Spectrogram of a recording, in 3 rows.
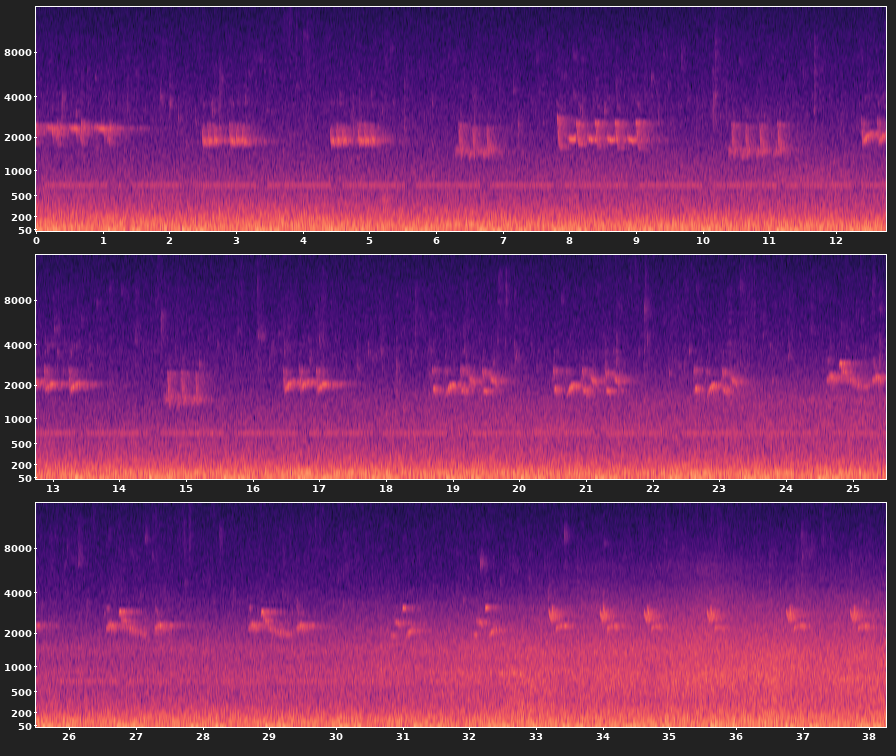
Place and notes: {
  "title": "london, 2006, saxophone busker, invisisci",
  "latitude": "51.51",
  "longitude": "-0.10",
  "altitude": "3",
  "timezone": "GMT+1"
}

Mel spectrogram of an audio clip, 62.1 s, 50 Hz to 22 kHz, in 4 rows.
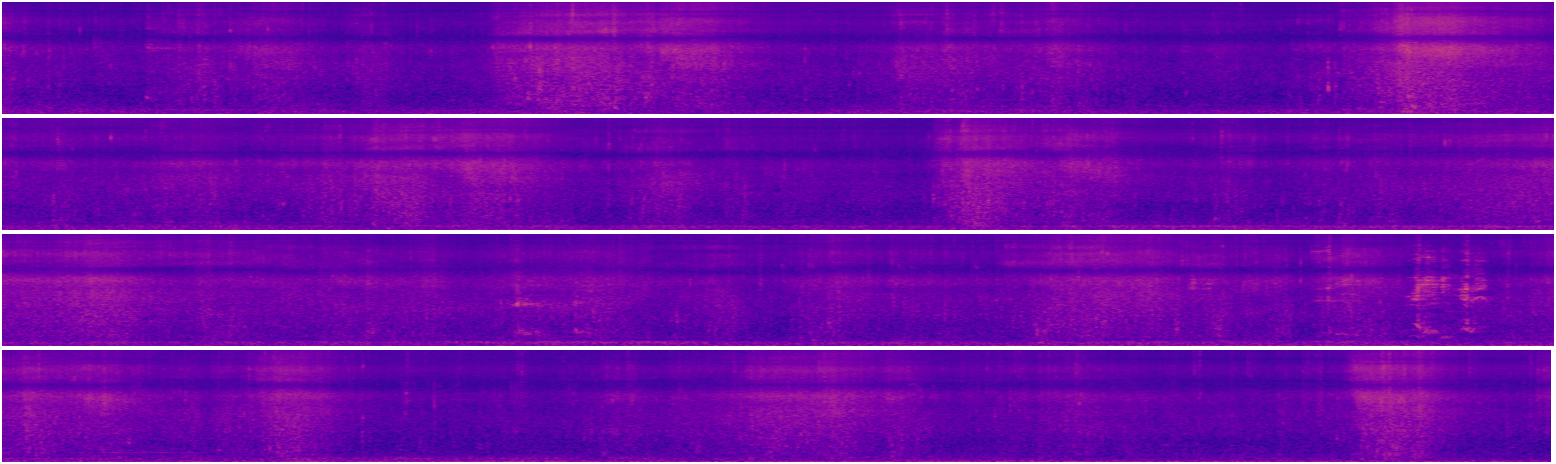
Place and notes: {
  "title": "六塊厝漁港, Tamsui Dist., New Taipei City - Small fishing port",
  "date": "2016-04-16 07:25:00",
  "description": "Small fishing port, Sound of the waves",
  "latitude": "25.24",
  "longitude": "121.45",
  "altitude": "3",
  "timezone": "Asia/Taipei"
}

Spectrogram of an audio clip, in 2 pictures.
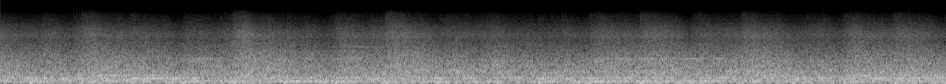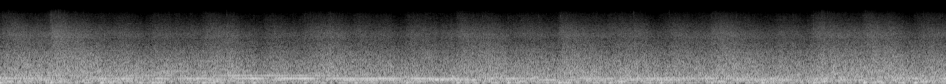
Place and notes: {
  "title": "Riesaer Str., Dresden, Deutschland - Kältekonzert",
  "date": "2014-01-25 22:02:00",
  "description": "Window panes in former print shop vibrate during a concert by Jacob korn",
  "latitude": "51.08",
  "longitude": "13.73",
  "altitude": "116",
  "timezone": "Europe/Berlin"
}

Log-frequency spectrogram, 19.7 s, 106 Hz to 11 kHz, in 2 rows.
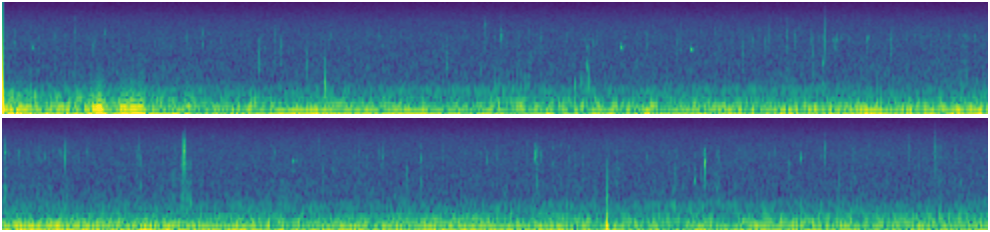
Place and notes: {
  "title": "Houtrustweg - hydrophone rec in the shore, one mic inside a pipe",
  "date": "2009-05-01 14:09:00",
  "description": "Mic/Recorder: Aquarian H2A / Fostex FR-2LE",
  "latitude": "52.09",
  "longitude": "4.26",
  "altitude": "5",
  "timezone": "Europe/Berlin"
}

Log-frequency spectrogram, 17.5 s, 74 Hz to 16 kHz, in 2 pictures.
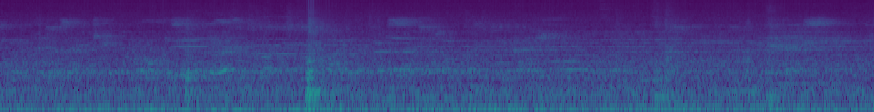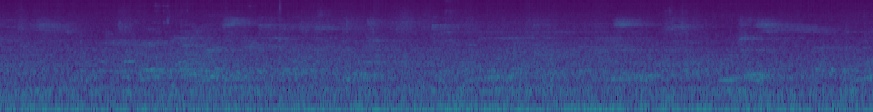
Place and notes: {
  "title": "from/behind window, Mladinska, Maribor, Slovenia - nostalgia",
  "date": "2013-05-10 18:23:00",
  "description": "swallows, pigeons, blackbirds, cafetiera, cars, song from a radio",
  "latitude": "46.56",
  "longitude": "15.65",
  "altitude": "285",
  "timezone": "Europe/Ljubljana"
}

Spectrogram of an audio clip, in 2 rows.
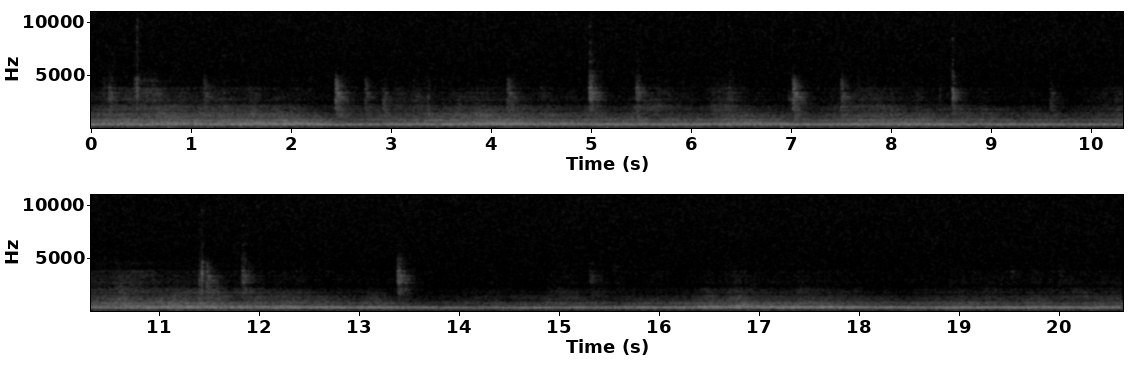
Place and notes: {
  "title": "Bowland Knotts - Wind in wires",
  "date": "2020-09-19 05:35:00",
  "latitude": "54.04",
  "longitude": "-2.42",
  "altitude": "420",
  "timezone": "Europe/London"
}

